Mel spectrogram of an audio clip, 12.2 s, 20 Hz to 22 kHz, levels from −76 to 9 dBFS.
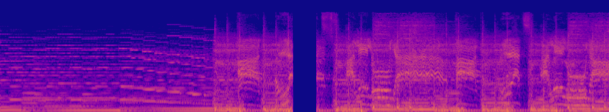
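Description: At 5.85 s the audio drops into silence and stays there until 6.33 s, which is a rebuffering stall. The player simply ran out of downloaded audio and had to wait for more to arrive before carrying on. When it picks up again, it continues from exactly the point where it cut out, so nothing goes missing. You just get a dead gap of about 480 ms added to the running time.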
